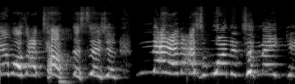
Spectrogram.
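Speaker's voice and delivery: put-on high-pitched, angry, cussing rant. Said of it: "cussing the guys out the most".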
